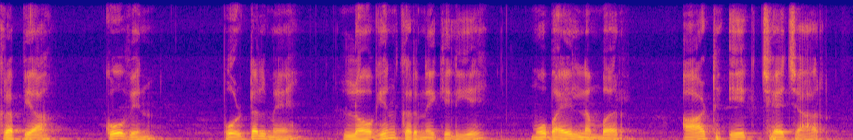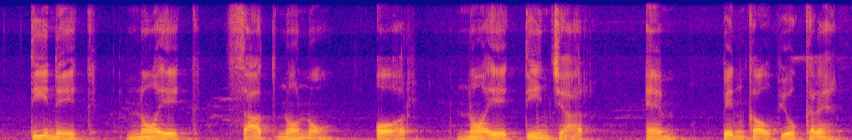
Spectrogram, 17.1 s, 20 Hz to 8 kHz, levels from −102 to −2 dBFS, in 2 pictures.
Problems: none marked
